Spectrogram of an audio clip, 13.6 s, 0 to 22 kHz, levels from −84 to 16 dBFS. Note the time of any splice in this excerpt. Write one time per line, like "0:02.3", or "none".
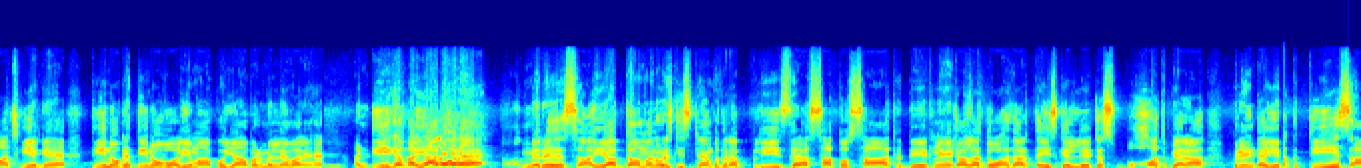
0:03.3
0:09.5
0:12.9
